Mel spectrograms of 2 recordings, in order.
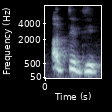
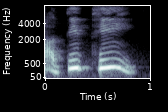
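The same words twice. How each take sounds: First: अतिथि with short i vowels; correct short ending. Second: अतिथि said as "atithee"; wrong long ending. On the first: Teacher correcting pupils, अतिथि with short i. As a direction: keep the final i of अतिथि brief. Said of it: "ये होता है". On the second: Teacher showing pupils the error, अतिथि with long ee. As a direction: stretch the last vowel of अतिथि. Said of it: "ये नहीं होता बच्चों". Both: Shown as a demonstration.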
